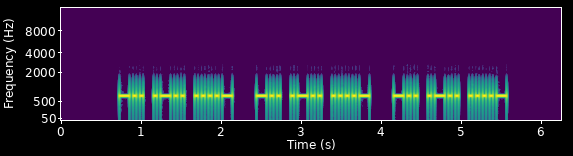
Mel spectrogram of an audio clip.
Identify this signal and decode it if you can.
Morse code, heard as a keyed tone, about 28 wpm, 700 Hz. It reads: DL4 DL4 DL4
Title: Callsign Prefixes for Top 25 DXCC - Repeated 3x - 28wpm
